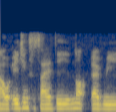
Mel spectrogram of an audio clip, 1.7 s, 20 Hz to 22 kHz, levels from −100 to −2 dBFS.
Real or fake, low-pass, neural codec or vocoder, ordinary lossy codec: fake; 7.2 kHz; codec, 16 kHz, 2 kbps, FunCodec, trained on Chinese and English, 25 frames a second; none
